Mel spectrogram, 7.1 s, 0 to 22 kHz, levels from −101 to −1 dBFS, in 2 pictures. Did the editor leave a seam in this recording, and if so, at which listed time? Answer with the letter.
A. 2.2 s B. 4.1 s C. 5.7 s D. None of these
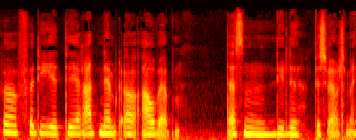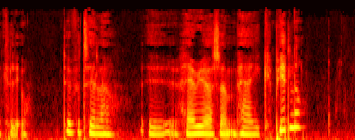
B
